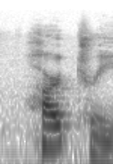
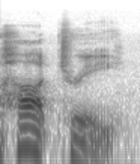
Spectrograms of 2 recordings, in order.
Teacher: Scottish clearly pronounces the R in the middle of words. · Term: rhotic accent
